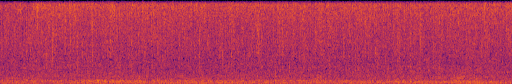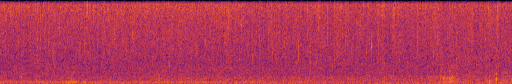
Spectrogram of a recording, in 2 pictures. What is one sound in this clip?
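Water sprays steadily over a group of buffaloes.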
